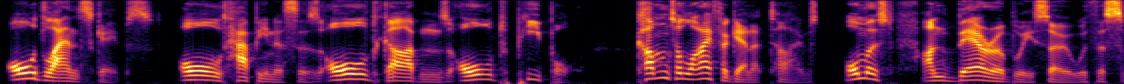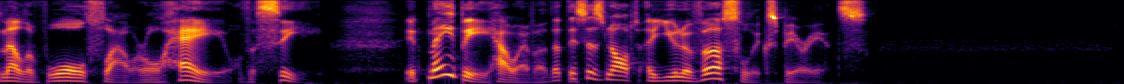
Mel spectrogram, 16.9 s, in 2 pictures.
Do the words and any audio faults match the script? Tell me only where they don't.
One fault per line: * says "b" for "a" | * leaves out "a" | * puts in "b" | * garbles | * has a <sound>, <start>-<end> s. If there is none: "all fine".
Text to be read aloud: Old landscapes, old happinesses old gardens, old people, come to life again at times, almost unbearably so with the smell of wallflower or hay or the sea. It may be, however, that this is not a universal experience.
all fine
